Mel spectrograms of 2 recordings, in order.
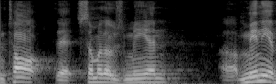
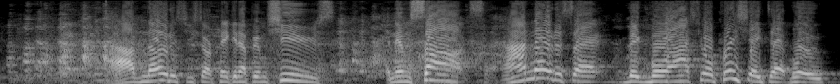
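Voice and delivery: higher and slow, sugary mock praise with a chuckle; mock sarcastic praise; 5 semitones higher, slower than usual. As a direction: tease the spouse with fake gratitude, drawn out and high. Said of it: "I'm not gonna say".

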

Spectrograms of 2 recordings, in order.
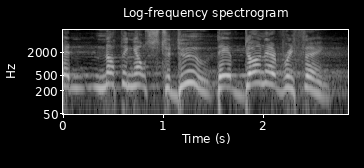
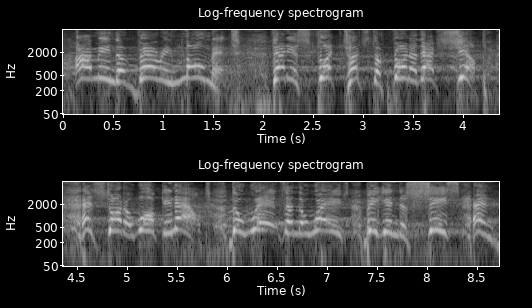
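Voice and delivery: full-force preaching; 7 semitones higher than usual. Real, not acted. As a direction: preach it up to a fever pitch.

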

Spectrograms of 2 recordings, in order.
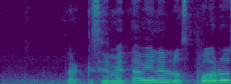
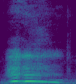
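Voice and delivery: pained laugh; 9 semitones higher than usual. Real, not acted. Peeling off face mask.

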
